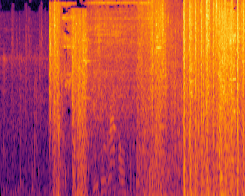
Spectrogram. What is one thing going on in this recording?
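A gun fires several loud shots in quick succession.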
